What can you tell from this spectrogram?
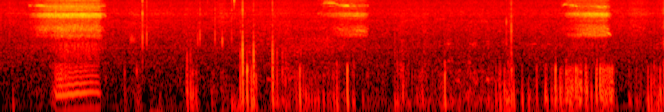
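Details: Yorkshire Terrier snoring: three slow, rattling breaths, some with a whistly tone, spaced several seconds apart, among faint room noise.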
